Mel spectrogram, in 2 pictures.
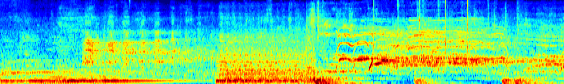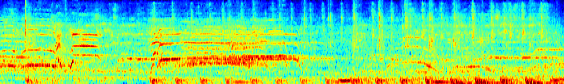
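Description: Dance music playing loudly, a held chord at first and then a steady beat, with a crowd of children shouting and cheering over it from about six seconds in.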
